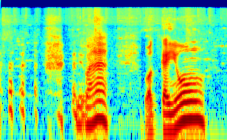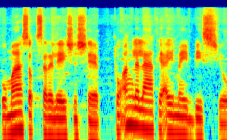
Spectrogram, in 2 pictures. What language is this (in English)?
Filipino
